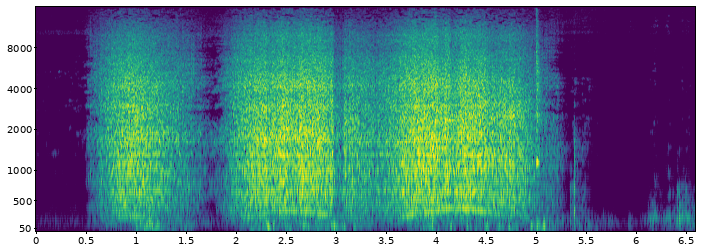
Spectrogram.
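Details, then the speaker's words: 1995 Toyota Kijang KF52, 7K 1.8 L four-cylinder, revved during sale inspection: engine blips up twice and settles smoothly, no knocks or rattles, still soft and smooth; oil fine, no smoke. Healthy. "Nah kita geber saja suaranya Masih normal enggak ada suara yang aneh-aneh nah enak banget ya suara Kijang itu kalau digeber emang suaranya masih smooth gitu masih lembut"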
